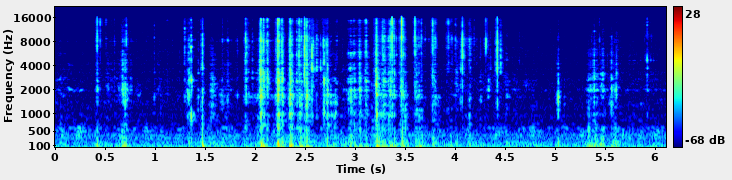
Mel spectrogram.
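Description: A solid soap bar with a glitter coating, held in the hand and rotated to its side, is scraped with a metal box-cutter blade that shaves off crumbly flakes. The result is a quiet run of short, dry, crunchy scrapes and gritty ticks with bright, crisp edges, a few louder bursts clustered in the middle, and very little ring after each stroke.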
